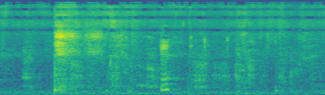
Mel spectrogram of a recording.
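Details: Mastiff puppy in rough play with a boy, mouthing him like a chew toy; two sharp, loud yelps about a second apart, then quieter scuffling and a low household background.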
